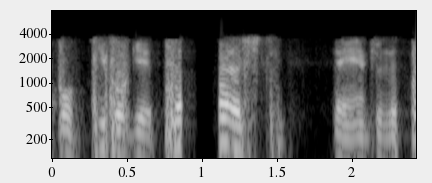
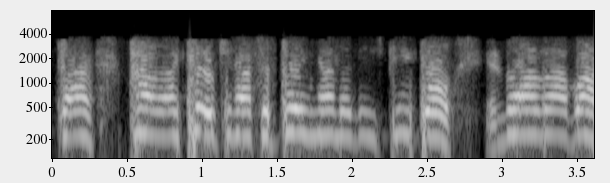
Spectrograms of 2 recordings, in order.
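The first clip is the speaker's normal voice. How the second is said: much higher, scolding yell; mock yelling friend; 10 semitones higher than usual. Paulie yelling at Tyler for bringing these people. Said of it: "And he's screaming and yelling".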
